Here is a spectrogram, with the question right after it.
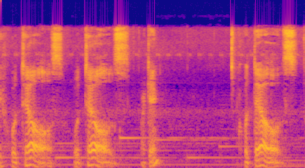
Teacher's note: And we have hotels, okay, we stress the second syllable, don't forget that. Okay, and as the stress is on the syllable where we have the T, so we cannot pronounce the T as a fast D, even if it is between two vowel consonants. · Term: normal T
